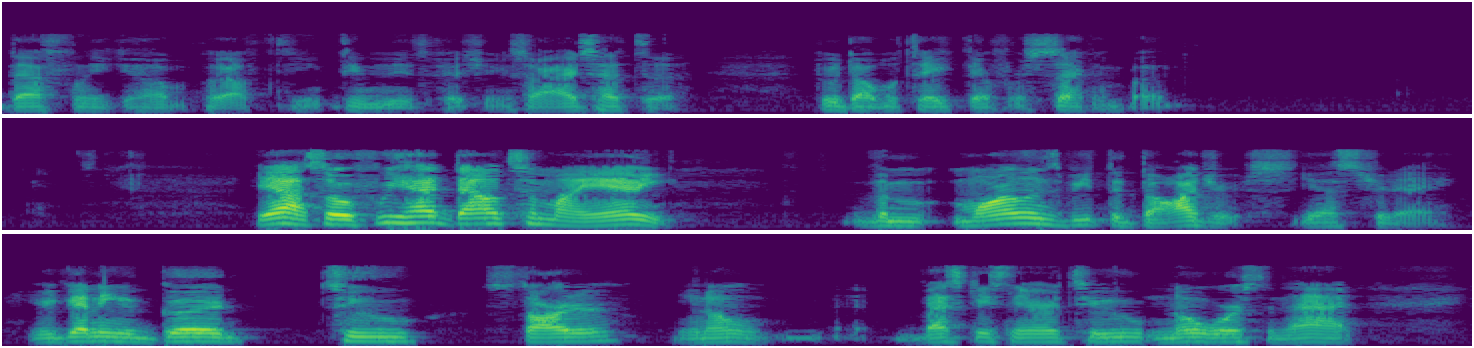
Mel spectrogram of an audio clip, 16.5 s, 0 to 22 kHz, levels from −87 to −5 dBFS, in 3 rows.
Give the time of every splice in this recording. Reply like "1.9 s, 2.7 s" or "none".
11.1 s, 14.3 s, 15.3 s

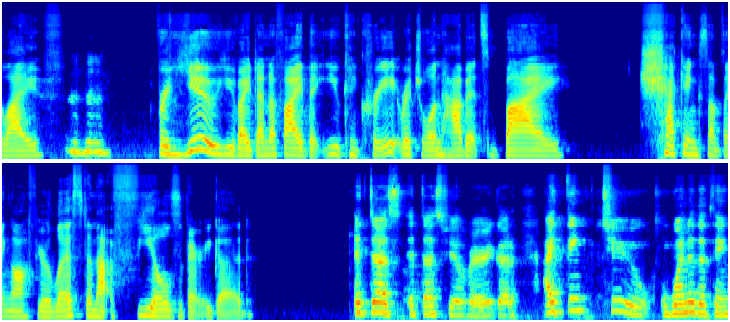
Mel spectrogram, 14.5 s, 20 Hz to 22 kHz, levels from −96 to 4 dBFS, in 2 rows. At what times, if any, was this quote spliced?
none

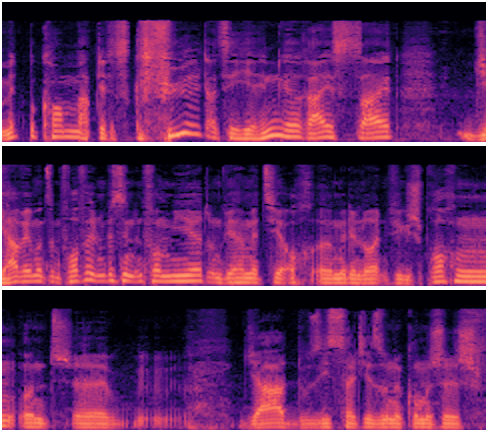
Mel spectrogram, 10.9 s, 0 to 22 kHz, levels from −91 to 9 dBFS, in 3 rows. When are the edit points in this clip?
3.3 s

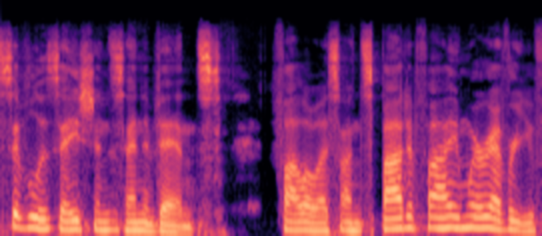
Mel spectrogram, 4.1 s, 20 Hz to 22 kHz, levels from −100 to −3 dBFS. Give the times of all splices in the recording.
1.9 s

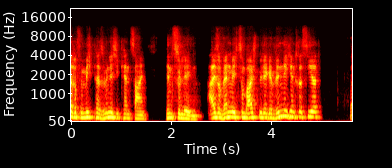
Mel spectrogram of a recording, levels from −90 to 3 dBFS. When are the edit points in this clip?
none

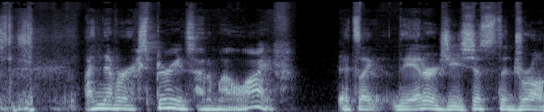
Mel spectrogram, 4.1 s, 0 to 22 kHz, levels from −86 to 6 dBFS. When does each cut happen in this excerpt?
2.5 s

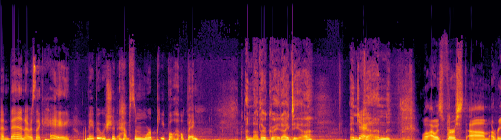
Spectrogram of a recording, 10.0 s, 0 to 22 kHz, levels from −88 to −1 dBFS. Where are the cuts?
none

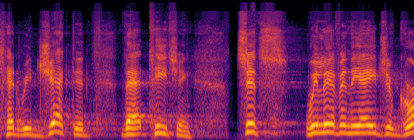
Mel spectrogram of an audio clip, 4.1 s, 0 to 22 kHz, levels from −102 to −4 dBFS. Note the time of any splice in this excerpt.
2.3 s

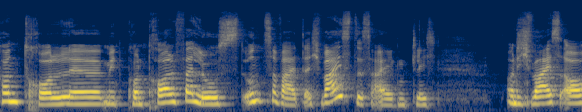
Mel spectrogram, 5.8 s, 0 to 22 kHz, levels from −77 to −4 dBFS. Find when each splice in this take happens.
none

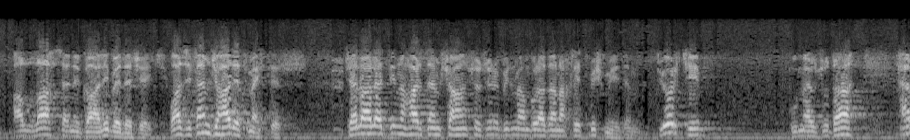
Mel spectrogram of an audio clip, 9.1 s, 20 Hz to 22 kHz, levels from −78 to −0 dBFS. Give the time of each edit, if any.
1.7 s, 3.4 s

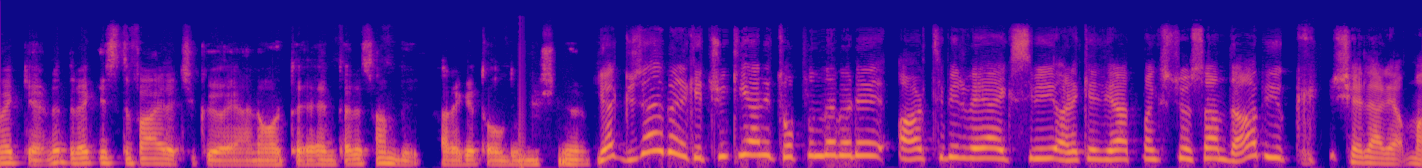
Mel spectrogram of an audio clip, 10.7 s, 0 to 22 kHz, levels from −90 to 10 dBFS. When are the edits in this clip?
7.7 s

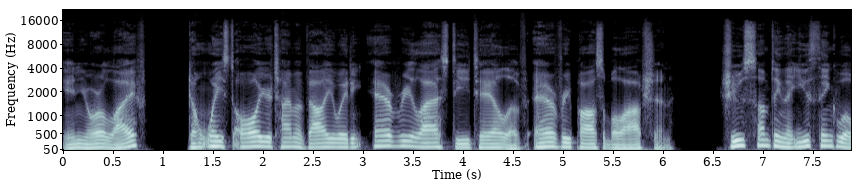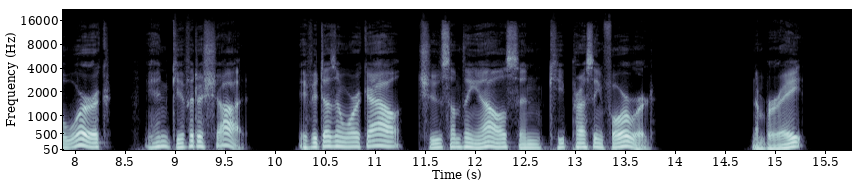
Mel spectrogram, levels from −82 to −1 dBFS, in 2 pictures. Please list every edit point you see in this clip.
11.4 s

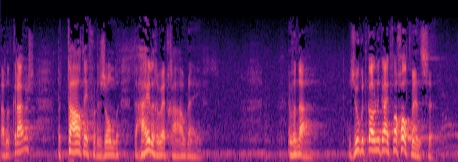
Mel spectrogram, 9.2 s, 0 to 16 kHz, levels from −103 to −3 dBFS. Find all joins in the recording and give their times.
5.3 s, 6.9 s

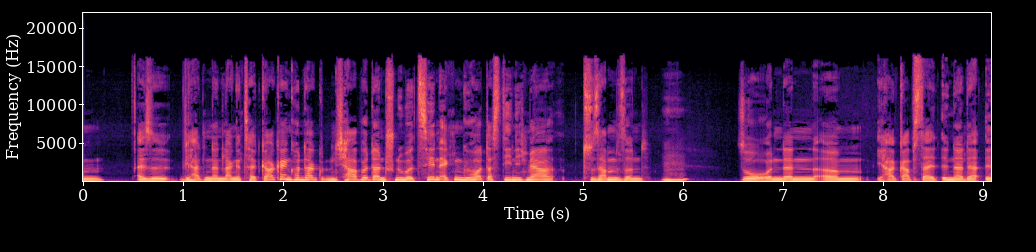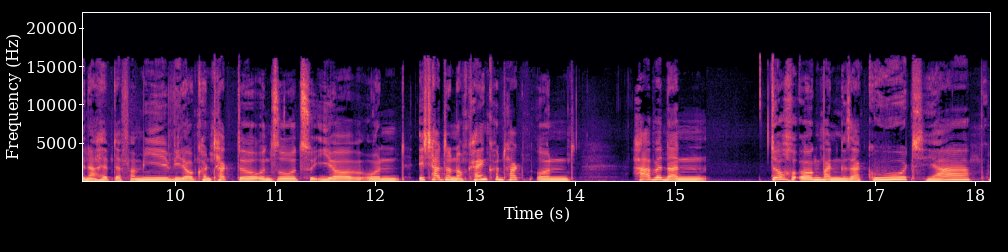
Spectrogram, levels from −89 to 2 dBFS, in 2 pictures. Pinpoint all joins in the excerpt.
none

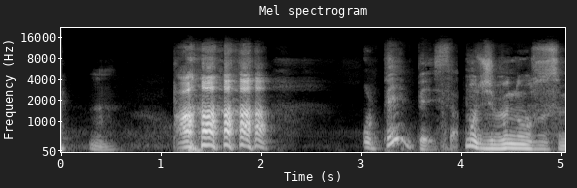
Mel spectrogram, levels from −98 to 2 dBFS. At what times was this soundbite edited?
1.1 s, 4.0 s

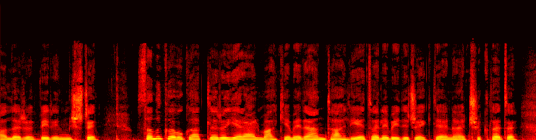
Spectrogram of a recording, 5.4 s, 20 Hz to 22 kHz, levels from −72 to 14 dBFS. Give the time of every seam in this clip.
1.4 s

